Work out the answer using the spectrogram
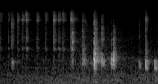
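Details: Asus Ally X handheld (first Ally X), non-Hall-effect triggers: quick, crisp, irregular clicks of buttons and triggers, each clean and even with no rattle; normal button clicks.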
